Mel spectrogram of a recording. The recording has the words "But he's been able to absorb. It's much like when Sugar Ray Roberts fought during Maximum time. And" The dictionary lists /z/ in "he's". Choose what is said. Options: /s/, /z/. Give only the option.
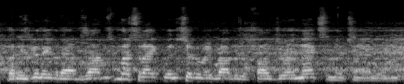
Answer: /z/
